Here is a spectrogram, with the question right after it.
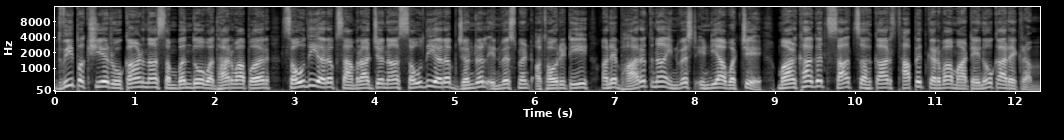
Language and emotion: Gujarati, neutral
